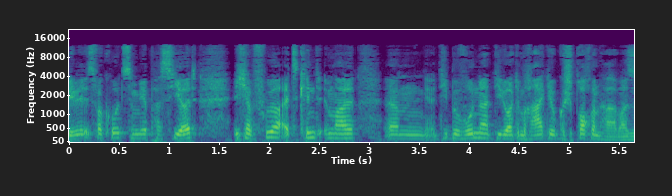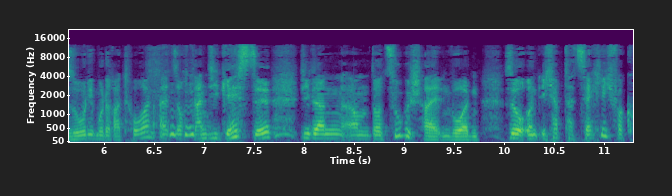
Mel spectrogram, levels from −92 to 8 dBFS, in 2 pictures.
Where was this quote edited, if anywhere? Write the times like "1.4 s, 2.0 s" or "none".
none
